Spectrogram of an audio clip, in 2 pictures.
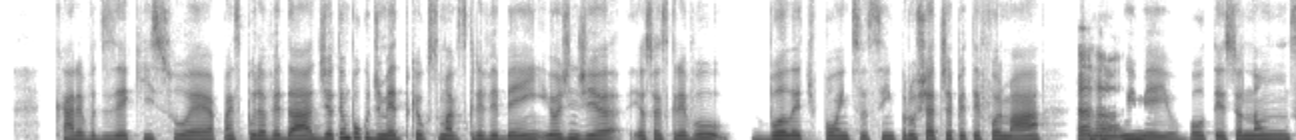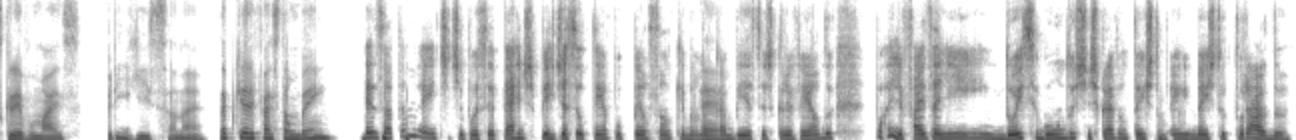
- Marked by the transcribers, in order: other background noise; in English: "bullet points"; chuckle
- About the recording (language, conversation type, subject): Portuguese, podcast, Como você prefere se comunicar online: por texto, por áudio ou por vídeo, e por quê?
